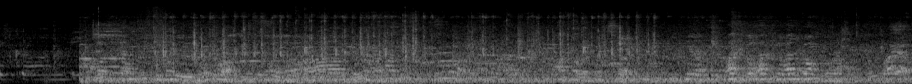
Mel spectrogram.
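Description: Keyboard keys clatter rapidly.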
